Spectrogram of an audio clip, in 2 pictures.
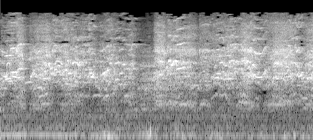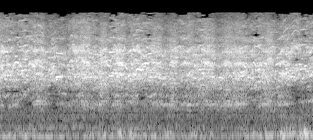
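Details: Rainbow lorikeets being fed screech loudly and continuously, a thick layer of harsh high-pitched squealing with a short dip near the start and no quiet gaps.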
